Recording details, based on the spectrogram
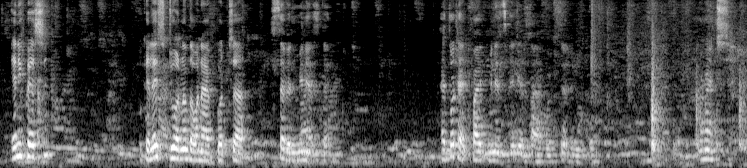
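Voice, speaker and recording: Over music in the background, a man with a fairly high pitch talks loudly at a fairly quick pace, with very wide pitch swings, long, frequent pauses and audible room echo. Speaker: mathematics teacher. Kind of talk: classroom lecture.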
